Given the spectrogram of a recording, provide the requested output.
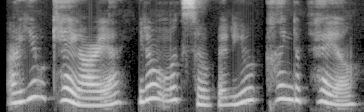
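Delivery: high, concerned schoolgirl voice; concerned girl. Acted. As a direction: pitch it up and check on a friend. Ginny asks after Arya's health.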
